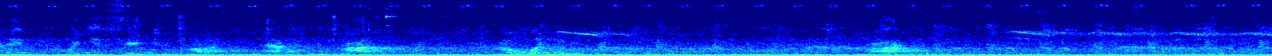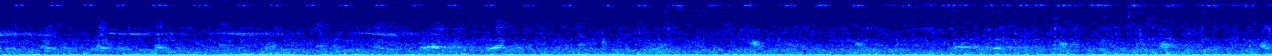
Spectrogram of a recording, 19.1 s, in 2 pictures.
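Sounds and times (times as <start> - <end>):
faint bird calls: 0.0 - 19.0
steady low rumble: 0.0 - 19.0.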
